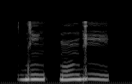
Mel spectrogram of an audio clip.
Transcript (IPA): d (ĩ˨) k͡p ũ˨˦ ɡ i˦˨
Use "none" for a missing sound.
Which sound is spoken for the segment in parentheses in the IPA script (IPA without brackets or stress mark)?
ĩ˨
